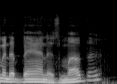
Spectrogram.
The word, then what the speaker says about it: MOTHXR: The name of the band is Mother? Mother, yeah, spelled with an X. With the X, where the E would go. Yeah, MOTHXR. Okay.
